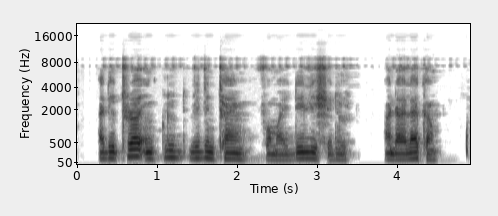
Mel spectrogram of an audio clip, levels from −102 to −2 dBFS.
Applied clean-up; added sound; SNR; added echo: none; none; none; none.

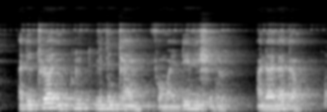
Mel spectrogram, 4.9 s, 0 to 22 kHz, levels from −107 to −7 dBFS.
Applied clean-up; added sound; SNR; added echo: none; none; none; reverberation time 0.7 s.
